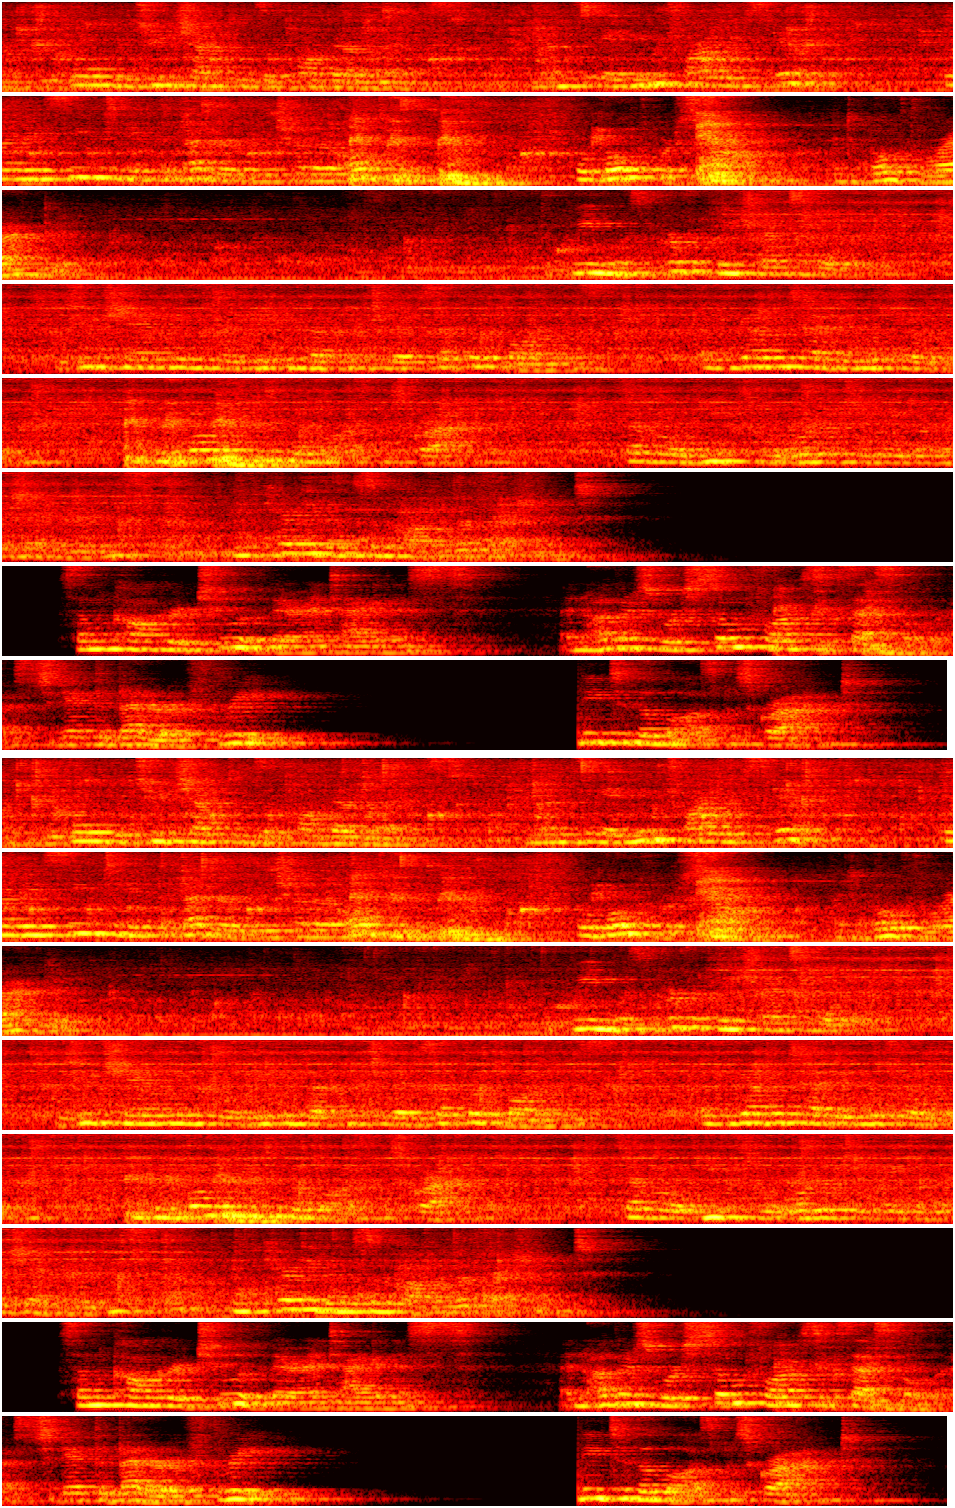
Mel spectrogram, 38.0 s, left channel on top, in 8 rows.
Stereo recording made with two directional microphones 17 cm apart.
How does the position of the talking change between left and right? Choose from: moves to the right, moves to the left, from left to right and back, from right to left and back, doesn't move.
from right to left and back.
